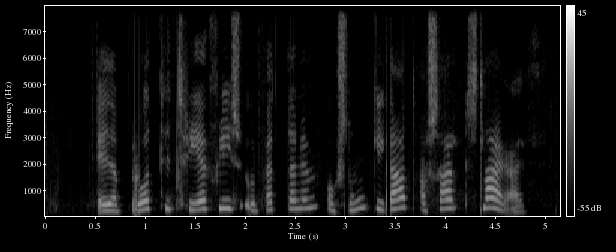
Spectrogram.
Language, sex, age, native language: Icelandic, female, 11, Icelandic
